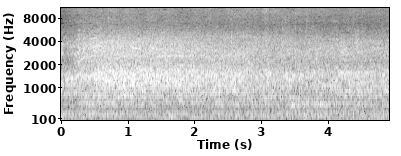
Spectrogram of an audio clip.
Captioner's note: audience laughing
